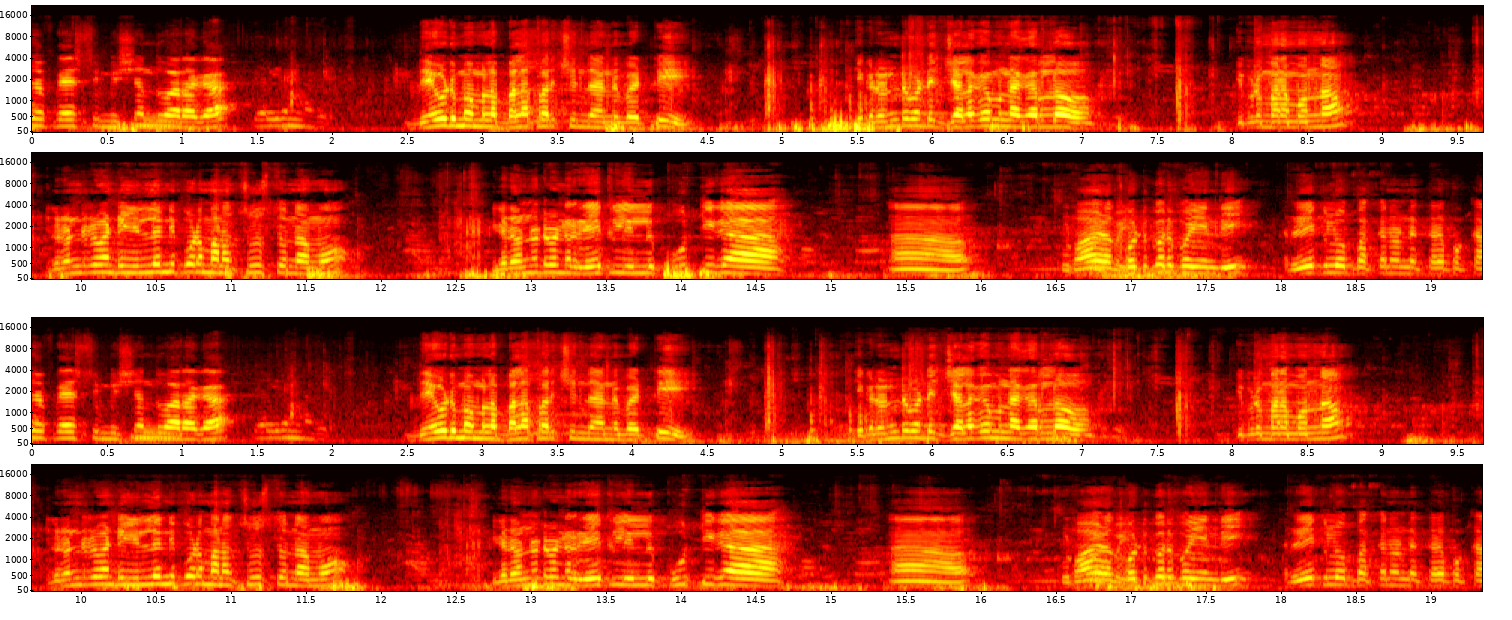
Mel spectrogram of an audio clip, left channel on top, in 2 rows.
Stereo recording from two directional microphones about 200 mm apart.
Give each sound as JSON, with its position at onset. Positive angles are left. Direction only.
{"t": 0.0, "sound": "a man's voice", "side_deg": 5}
{"t": 2.6, "sound": "a man's voice", "side_deg": 0}
{"t": 5.5, "sound": "a man's voice", "side_deg": 0}
{"t": 7.2, "sound": "a sound", "side_deg": 30}
{"t": 8.0, "sound": "a man's voice", "side_deg": 0}
{"t": 9.7, "sound": "a man's voice", "side_deg": 0}
{"t": 12.7, "sound": "a man's voice", "side_deg": 40}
